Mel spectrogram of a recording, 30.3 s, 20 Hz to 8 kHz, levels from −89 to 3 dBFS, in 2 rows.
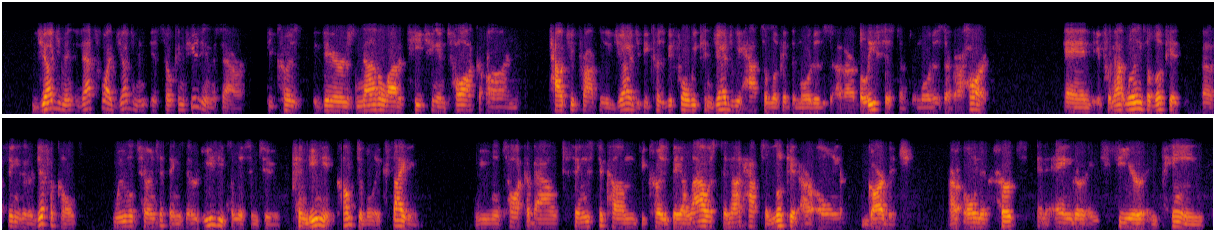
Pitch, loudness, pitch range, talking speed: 120 Hz, -27 LUFS, 110-140 Hz, 200 wpm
